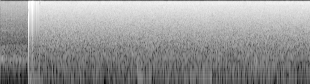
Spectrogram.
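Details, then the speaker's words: Audio line carrying only a soft, even hiss with no hum or buzz after a brief plug-in click, with an isolation transformer inserted in a ground-loop test setup; clean line, no ground loop hum. "Listen to that. It's quiet. A transformer offers us isolation."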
